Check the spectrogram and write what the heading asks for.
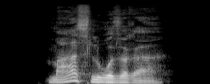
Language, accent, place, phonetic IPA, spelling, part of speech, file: German, Germany, Berlin, [ˈmaːsloːzəʁɐ], maßloserer, adjective, De-maßloserer.ogg
- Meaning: inflection of maßlos: 1. strong/mixed nominative masculine singular comparative degree 2. strong genitive/dative feminine singular comparative degree 3. strong genitive plural comparative degree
